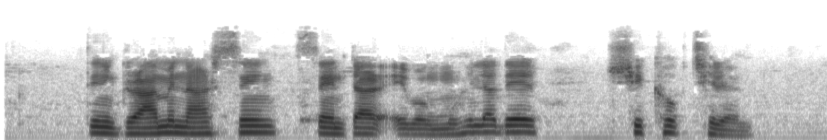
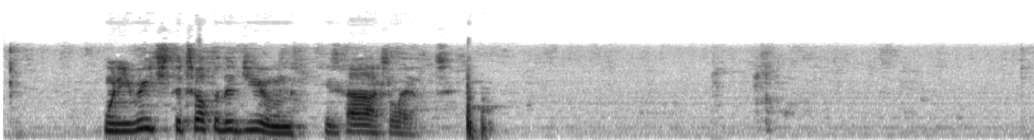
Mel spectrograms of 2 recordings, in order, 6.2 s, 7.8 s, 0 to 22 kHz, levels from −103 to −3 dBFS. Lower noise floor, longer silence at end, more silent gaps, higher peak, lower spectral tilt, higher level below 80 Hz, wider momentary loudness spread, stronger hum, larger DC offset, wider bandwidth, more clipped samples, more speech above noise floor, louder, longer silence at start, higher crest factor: first, -63 dBFS vs -58 dBFS; second, 0.55 s vs 2 s; neither; second, -4 dBFS vs 0 dBFS; about the same, -5.5 dB/octave vs -5 dB/octave; second, -60 dBFS vs -52 dBFS; second, 13 LU vs 16 LU; neither; neither; first, 10 kHz vs 7.2 kHz; neither; second, 38 dB vs 43 dB; second, -25 LUFS vs -15 LUFS; first, 0.65 s vs 0.05 s; about the same, 22 dB vs 18 dB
